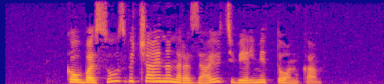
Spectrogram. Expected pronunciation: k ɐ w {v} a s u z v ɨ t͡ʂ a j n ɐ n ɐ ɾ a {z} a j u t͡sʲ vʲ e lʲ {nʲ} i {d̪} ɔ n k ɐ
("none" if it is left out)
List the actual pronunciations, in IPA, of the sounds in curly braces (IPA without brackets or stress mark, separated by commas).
b, z, mʲ, t̪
